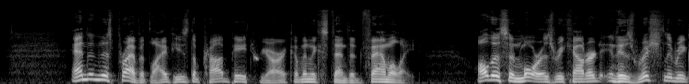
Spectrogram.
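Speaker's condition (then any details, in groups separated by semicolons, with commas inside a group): No condition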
